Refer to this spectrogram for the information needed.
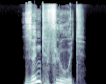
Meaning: alternative form of Sintflut
- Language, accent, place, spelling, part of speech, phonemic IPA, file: German, Germany, Berlin, Sündflut, noun, /ˈzʏntˌfluːt/, De-Sündflut.ogg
